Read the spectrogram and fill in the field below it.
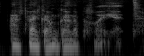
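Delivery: hushed, whispered confession; conspiratorial whisper. Pretend. Host deciding to be a bad girl, whispering. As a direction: whisper it like a guilty secret. Naughty aside before playing it.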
